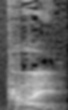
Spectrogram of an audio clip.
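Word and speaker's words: tài: इस वीडियो में हमारे पास पहला वर्ड है थाई, टी ए आई थाई। Chinese के अंदर हम जानते हैं कि टी को थे के तौर पर प्रोनाउंस किया जाता है, ठीक है, थे की तरह।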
